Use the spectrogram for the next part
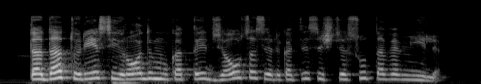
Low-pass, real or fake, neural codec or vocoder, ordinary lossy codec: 9.9 kHz; real; none; Opus, 32 kbps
